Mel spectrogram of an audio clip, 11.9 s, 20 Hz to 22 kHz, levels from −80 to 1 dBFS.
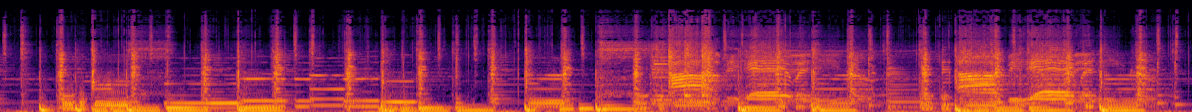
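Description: No technical faults can be heard at any point in the clip, so there is nothing to place in time order.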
